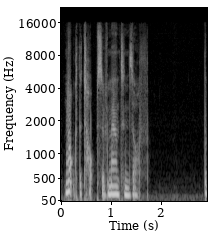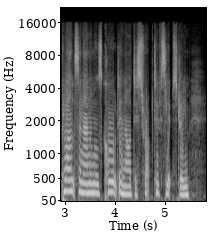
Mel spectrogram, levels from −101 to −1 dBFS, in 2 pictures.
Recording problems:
distortion; slight; 7% of the sound clipped

